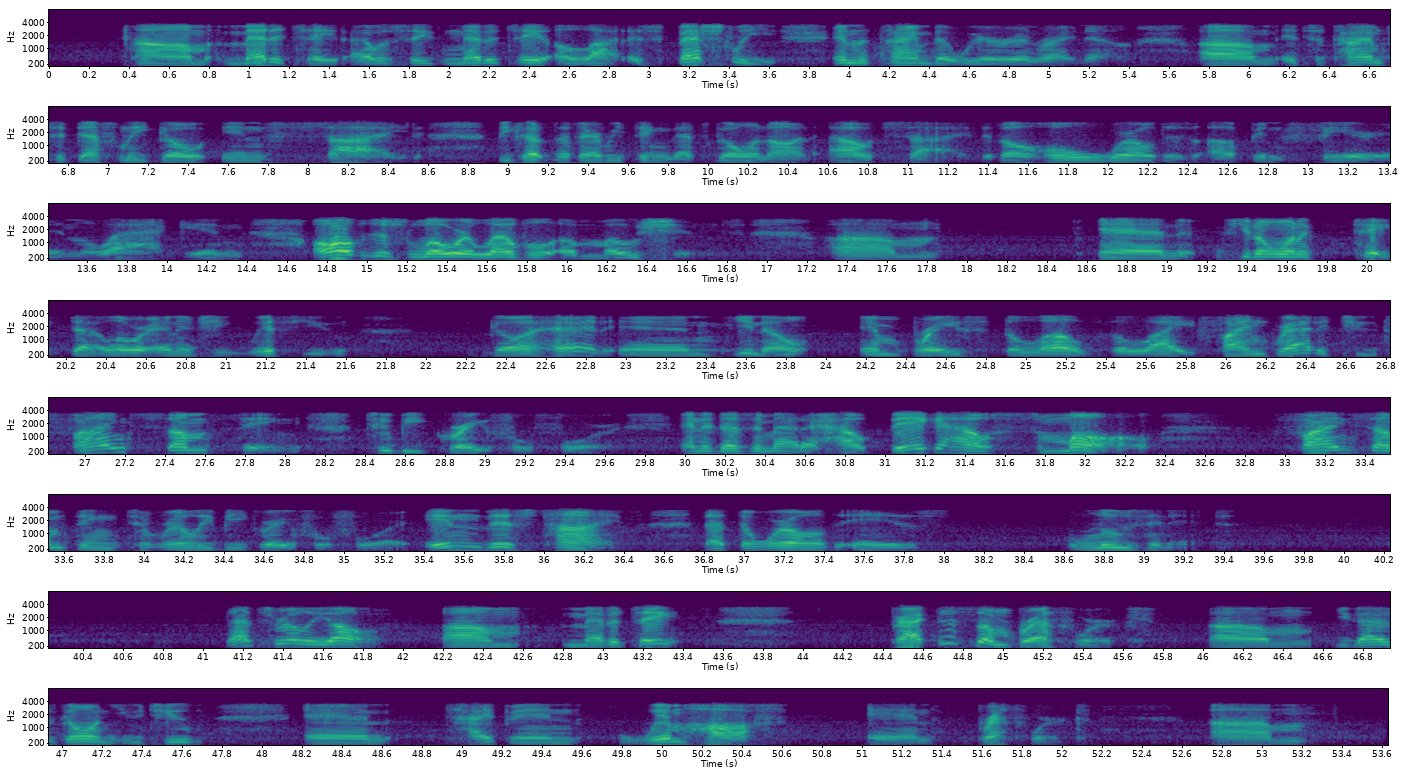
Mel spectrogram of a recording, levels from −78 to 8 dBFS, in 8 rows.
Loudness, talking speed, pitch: -24 LUFS, 145 wpm, 140 Hz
